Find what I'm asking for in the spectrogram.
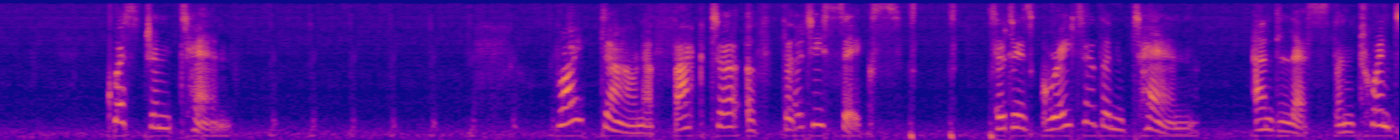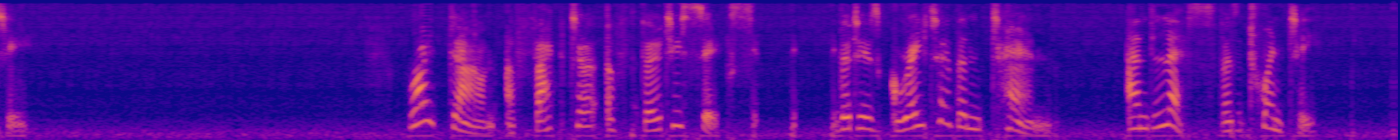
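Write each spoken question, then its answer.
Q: Write down a factor of 36 that is greater than 10 and less than 20.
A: 12 or 18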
